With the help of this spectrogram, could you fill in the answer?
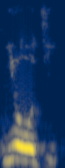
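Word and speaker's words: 四時: 4টা যখন বাজে তখন আমরা বলবো ইওজি। কি বলবো? ইওন না, ইওজি, শুধু ইয়োজি। ইওজি।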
